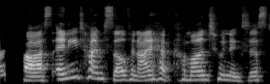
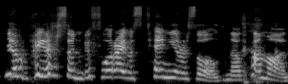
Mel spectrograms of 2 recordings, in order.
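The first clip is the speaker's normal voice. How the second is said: put-on Russian accent; 7 semitones higher than usual. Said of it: "started speaking in a Russian accent".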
